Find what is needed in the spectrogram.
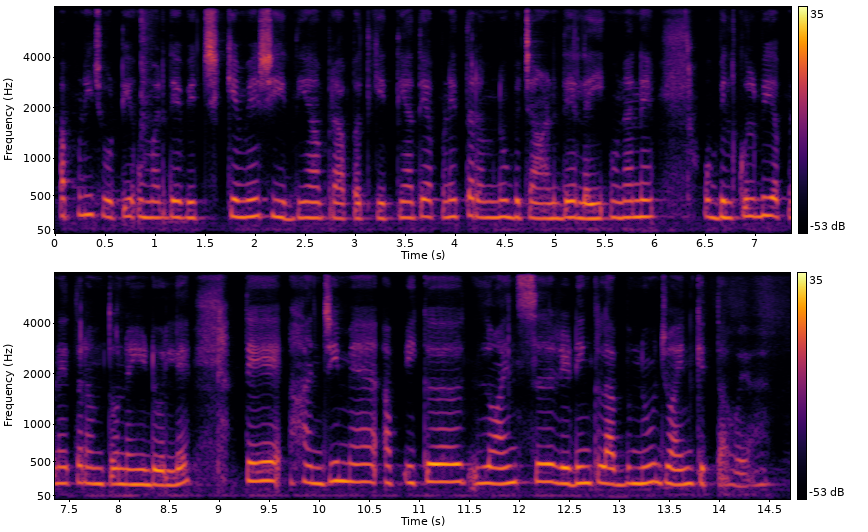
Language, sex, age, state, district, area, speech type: Punjabi, female, 30-45, Punjab, Rupnagar, urban, spontaneous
